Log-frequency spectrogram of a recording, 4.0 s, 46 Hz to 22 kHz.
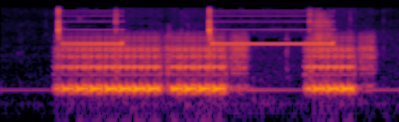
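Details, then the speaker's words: XR-1/XT-1 digital supervised transmitter and receiver set, transmitting on channel 23: bursts of warbling beeps over a steady low hum, keying on and off. This is the normal transmit data tone. "So, you can hear the noise on uh channel 23."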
